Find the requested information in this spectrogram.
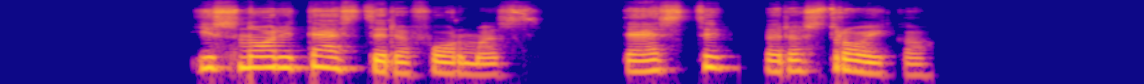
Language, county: Lithuanian, Kaunas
